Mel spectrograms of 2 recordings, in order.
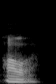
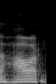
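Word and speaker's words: hour: যেমন আই am standing here for আওয়ার, এটার উচ্চারণ কিন্তু আওয়ার, এটা কিন্তু হাওয়ার না। তো এখানে এইস এর কোনো কাজ নাই, এইস এর উচ্চারণ হয় না, কিন্তু বানানের মধ্যে আছে।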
